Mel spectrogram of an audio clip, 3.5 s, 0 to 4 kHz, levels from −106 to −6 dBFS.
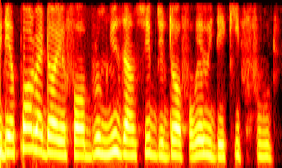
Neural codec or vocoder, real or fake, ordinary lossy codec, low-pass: vocoder, 22.05 kHz, 80 mel bands, WaveNeXt; fake; none; 3.6 kHz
